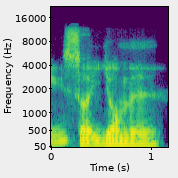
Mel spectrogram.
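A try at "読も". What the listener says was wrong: Should be an o sound. O. Yomo. Yomo.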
